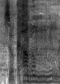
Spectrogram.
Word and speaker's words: sukham: Sukham, right. The ha has to be pronounced.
